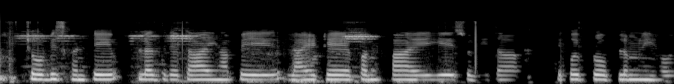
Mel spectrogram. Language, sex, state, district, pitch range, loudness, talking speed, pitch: Hindi, female, Uttar Pradesh, Budaun, 215-225 Hz, -17 LUFS, 170 wpm, 220 Hz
